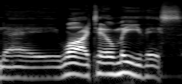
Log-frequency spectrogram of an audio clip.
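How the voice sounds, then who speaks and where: A man growls in a put-on character voice. His pitch is medium and his intonation fairly even. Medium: read story. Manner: cringing, snarling.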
